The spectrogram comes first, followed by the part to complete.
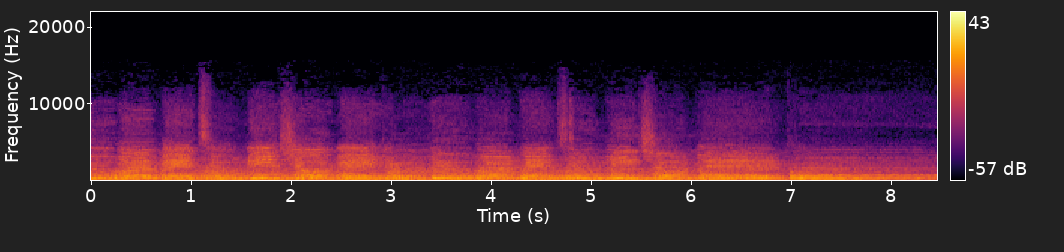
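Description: Mixed ensemble of young voices singing together in harmony, moving into a held chord about seven seconds in.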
